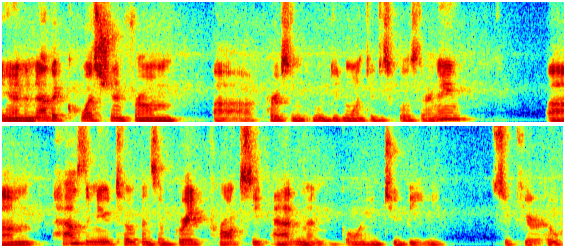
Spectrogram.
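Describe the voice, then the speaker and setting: A man mumbling very slowly at a medium pitch, somewhat breathy, with fairly even intonation. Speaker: startup founder. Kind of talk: live Q&A. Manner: halting.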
